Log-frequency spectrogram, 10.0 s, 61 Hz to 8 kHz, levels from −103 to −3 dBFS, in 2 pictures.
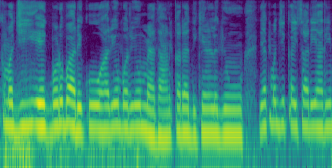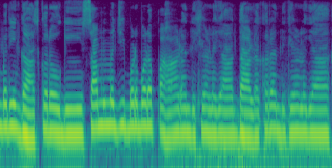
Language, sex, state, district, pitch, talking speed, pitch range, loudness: Hindi, male, Uttarakhand, Uttarkashi, 180 Hz, 195 wpm, 165-195 Hz, -23 LUFS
